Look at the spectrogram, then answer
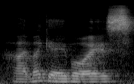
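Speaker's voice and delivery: slow, sinister, serious delivery.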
